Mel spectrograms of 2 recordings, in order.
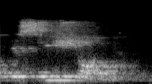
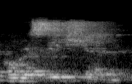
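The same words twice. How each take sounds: First: "conversation" slowly, last syllable a full "on"; wrong "on" ending. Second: "conversation" with a reduced "shun" ending; correct "an" ending. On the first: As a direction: end "conversation" in a clear, rounded "shon". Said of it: "Muita gente acaba falando conversation, com esse on". ("conversation" com "on" bem marcado no final) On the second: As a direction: weaken the last vowel of "conversation" to a schwa. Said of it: "a gente pronuncia com som de an no final". ("conversation" com som reduzido de "an" no final) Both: Shown as a demonstration.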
